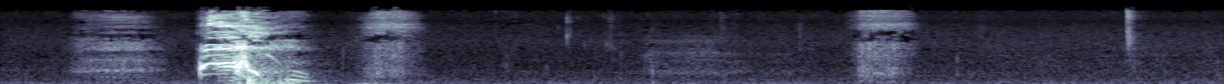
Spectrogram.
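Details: Woman sneezing: a quick inward breath, then one loud, forceful sneeze followed by softer breathy sounds; a single ordinary sneeze.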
